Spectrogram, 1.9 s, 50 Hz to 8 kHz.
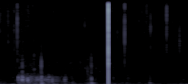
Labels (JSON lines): {"label": "biophony, low growl", "recorder": "SoundTrap 300"}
